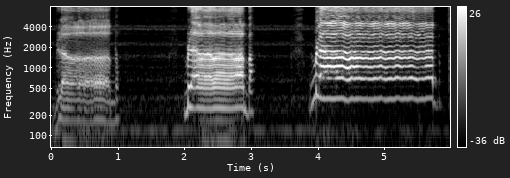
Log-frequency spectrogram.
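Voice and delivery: rising sung blub blub blub; mock fish blubs. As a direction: bubble it out like a fish. Fish bubbling sounds.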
